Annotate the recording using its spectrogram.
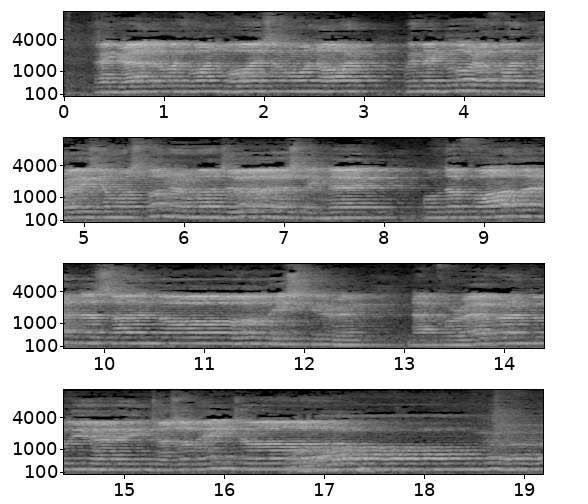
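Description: Byzantine chant sung by a male voice: a slow hymn with long held notes that turn up and down in pitch.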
